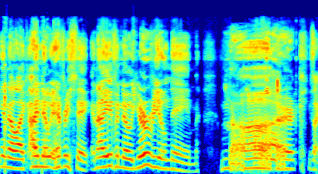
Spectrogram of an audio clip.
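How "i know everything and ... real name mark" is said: monstrous demon voice. Retelling a cartoon demon taunting The Undertaker: imitating the demon voice. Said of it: "the demon's like, you know, and it's legitimately The Undertaker doing the voice".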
